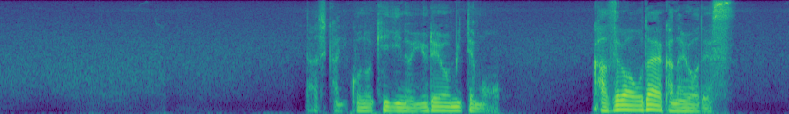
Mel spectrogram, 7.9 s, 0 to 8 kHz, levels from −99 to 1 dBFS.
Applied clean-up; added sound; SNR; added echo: neural mask model Resemble Enhance denoiser.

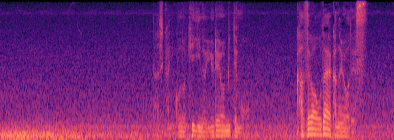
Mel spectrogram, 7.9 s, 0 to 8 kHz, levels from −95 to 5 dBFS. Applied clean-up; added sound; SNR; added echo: none; Thunder; 4 dB; none.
